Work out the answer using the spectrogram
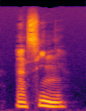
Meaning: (noun) 1. sign (indicator; indication; mathematical polarity) 2. gesture; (verb) inflection of signer: first/third-person singular present indicative/subjunctive
- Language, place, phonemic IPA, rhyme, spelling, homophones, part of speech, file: French, Paris, /siɲ/, -iɲ, signe, cygne / cygnes / signent / signes, noun / verb, Fr-signe.ogg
